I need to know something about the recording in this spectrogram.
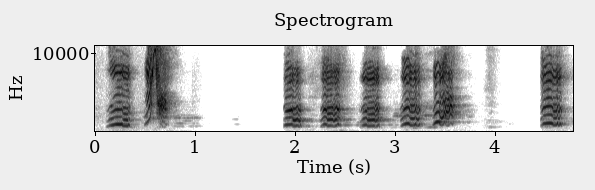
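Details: Hungry for fruit, young wild monkey Kaka lets out clean, wavering, squealing cries, two at first, then a steady series of five after a pause, with one more at the end.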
